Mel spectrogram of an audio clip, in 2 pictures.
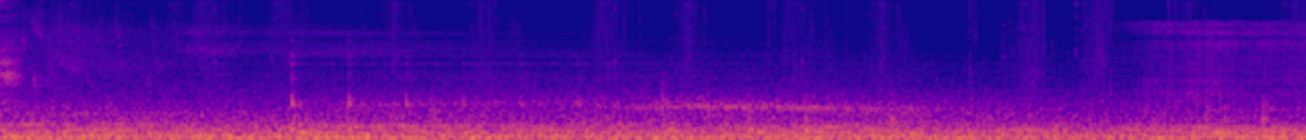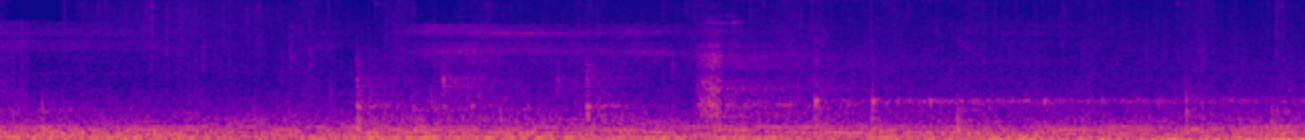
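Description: Soft footsteps shuffle slowly over stone.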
